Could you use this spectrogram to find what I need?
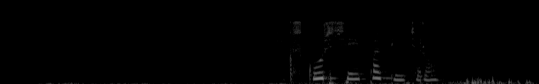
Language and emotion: Russian, neutral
